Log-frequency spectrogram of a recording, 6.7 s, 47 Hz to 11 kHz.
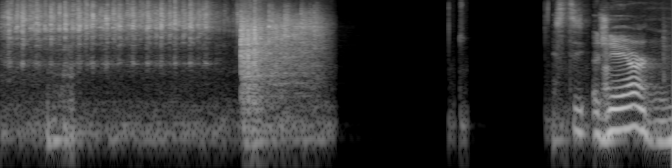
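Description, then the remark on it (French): Ten dice rattle steadily in a cup for about two seconds, then clatter loudly onto a surface, rolled for a pistol attack. A couple of faint clicks follow after a pause, and a voice begins talking at the end. “1 sur 10 dés.”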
